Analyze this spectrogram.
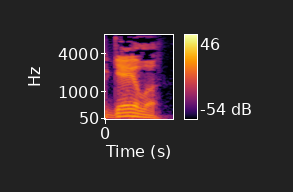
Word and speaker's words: gala: It's a gala. Yeah. We pronounce it with a hard A.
